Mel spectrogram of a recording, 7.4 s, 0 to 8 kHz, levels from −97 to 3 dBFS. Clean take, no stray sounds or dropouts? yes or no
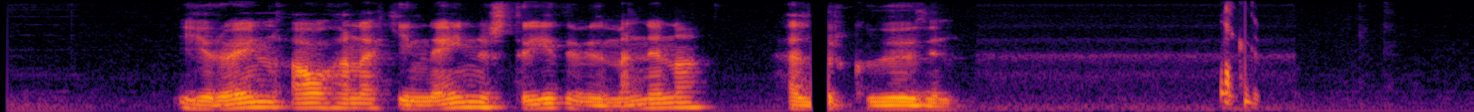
no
